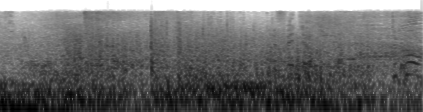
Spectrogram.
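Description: Repeated Bombarda spell blasts from the video game Hogwarts Legacy, a dense rumbling boom sustained throughout with crackling bursts layered on top, loud and continuous.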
